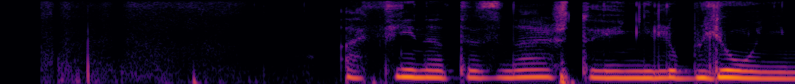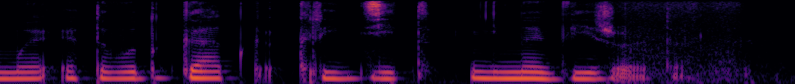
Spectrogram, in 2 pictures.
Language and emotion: Russian, angry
